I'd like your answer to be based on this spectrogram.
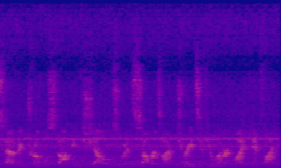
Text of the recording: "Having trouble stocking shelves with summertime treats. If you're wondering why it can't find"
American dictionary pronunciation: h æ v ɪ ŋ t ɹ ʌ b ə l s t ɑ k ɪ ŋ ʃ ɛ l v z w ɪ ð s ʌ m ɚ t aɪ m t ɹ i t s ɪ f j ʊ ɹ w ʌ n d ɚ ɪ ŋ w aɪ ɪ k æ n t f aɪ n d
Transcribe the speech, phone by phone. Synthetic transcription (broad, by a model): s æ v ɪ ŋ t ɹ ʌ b l s t ɑ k ɪ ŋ ʃ ɛ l z w ɪ ð s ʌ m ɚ t aɪ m t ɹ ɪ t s ɪ f j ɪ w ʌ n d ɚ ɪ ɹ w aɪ ɪ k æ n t f aɪ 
